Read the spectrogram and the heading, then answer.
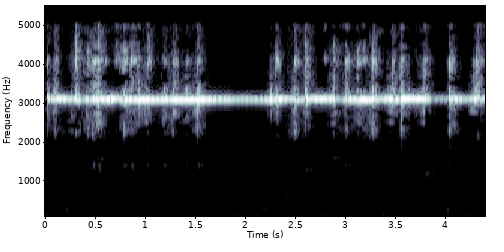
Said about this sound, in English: So you hear that bell.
